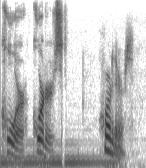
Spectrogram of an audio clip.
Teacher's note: it works okay so uh uh core instead of quar quarters saying quar we just say an o r sound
